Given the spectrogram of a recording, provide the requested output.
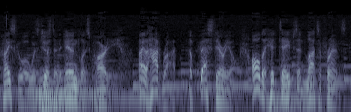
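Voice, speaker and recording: A man's voice: medium pitch, very animated, unhurried, loud music behind the voice, poor audio. An actor with an American accent playing a farm man who tells of his wayward youth in a radio drama. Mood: reflective. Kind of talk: radio drama first-person narration.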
